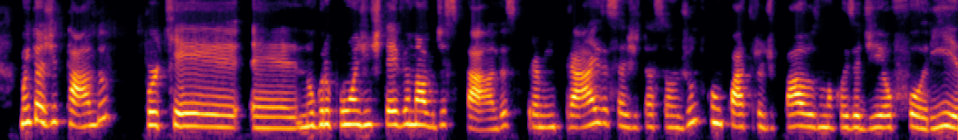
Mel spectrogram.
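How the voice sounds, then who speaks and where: A woman's normal speaking voice with ordinary pitch variation. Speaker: tarot reader. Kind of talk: tarot reading monologue.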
